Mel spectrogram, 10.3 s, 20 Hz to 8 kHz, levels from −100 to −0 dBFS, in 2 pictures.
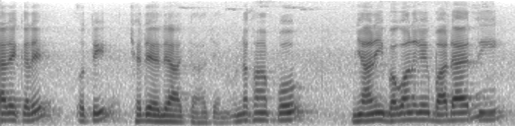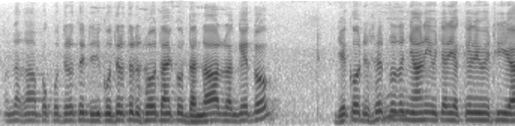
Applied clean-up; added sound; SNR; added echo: none; Bird; 20 dB; none.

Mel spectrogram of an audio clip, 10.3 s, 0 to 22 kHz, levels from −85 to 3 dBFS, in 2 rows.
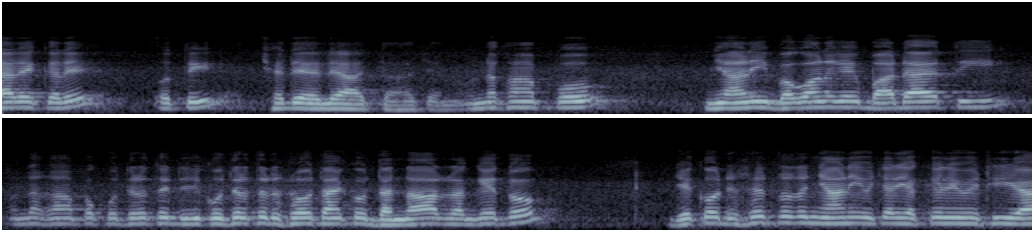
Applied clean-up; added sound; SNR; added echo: none; none; none; none.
